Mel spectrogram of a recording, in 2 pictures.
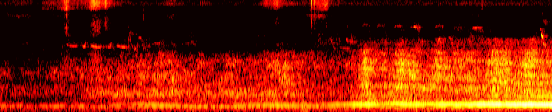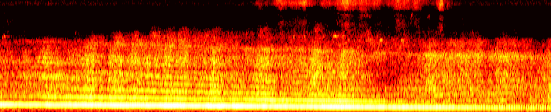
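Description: An aircraft flying past overhead: its engine note swells from faint to loud over several seconds, then falls steadily in pitch as it goes by and begins to fade near the end.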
